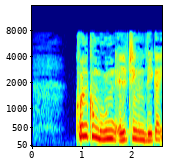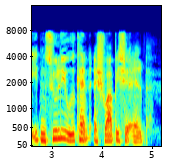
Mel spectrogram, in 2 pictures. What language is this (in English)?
Danish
